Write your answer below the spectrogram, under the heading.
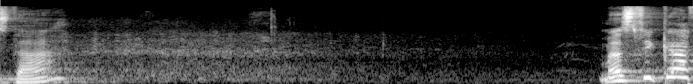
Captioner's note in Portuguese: audiência ri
